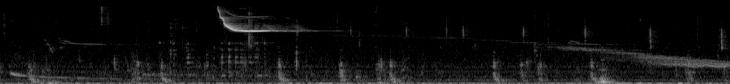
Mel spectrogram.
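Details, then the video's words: Weddell seals in the frozen Southern Ocean, McMurdo Sound, Antarctica, November 2017, recorded 21 m below the sea ice: a loud piercing high chirp sliding down, then a long descending whistle and soft lower glides among faint pulses. "Song of the Antarctic Weddell Seal"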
